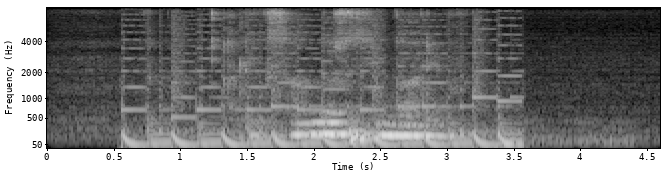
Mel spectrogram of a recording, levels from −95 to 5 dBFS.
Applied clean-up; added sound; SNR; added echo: none; Drum kit; 4 dB; reverberation time 0.6 s.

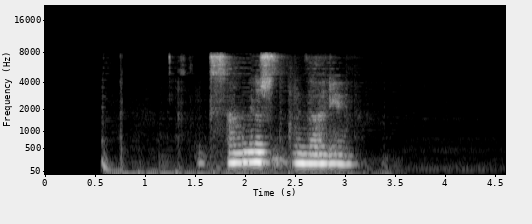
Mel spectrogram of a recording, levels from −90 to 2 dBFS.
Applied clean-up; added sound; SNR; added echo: neural mask model DeepFilterNet 3.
